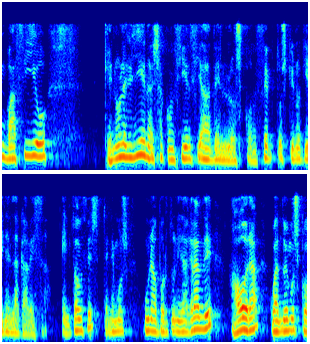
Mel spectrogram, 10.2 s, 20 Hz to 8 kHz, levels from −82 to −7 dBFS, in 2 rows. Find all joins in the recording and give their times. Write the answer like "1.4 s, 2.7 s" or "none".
6.0 s

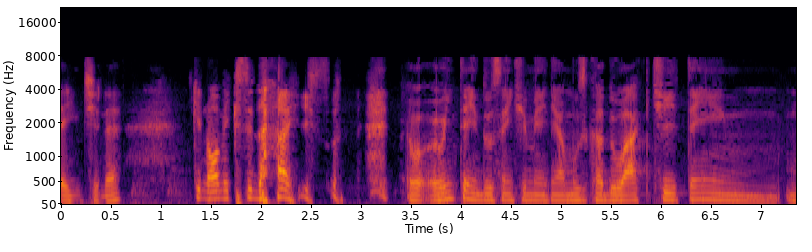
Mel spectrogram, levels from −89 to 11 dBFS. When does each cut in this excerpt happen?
1.3 s, 3.3 s, 4.9 s

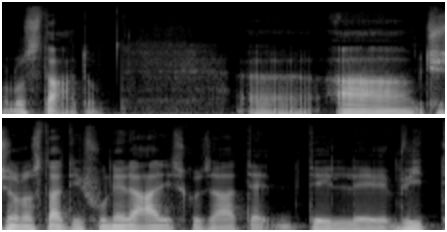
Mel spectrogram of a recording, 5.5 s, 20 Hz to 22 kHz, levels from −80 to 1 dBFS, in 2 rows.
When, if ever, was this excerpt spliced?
2.5 s

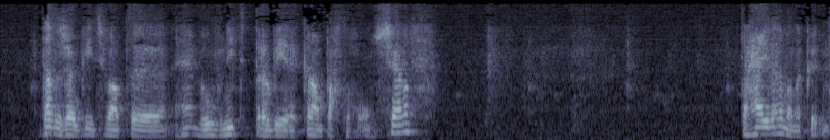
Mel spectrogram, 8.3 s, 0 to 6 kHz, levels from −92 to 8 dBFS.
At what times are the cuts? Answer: none

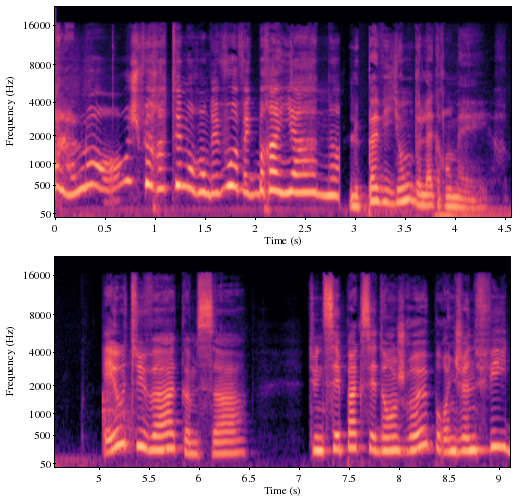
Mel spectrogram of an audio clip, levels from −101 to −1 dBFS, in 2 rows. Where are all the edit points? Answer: 2.8 s, 5.0 s

